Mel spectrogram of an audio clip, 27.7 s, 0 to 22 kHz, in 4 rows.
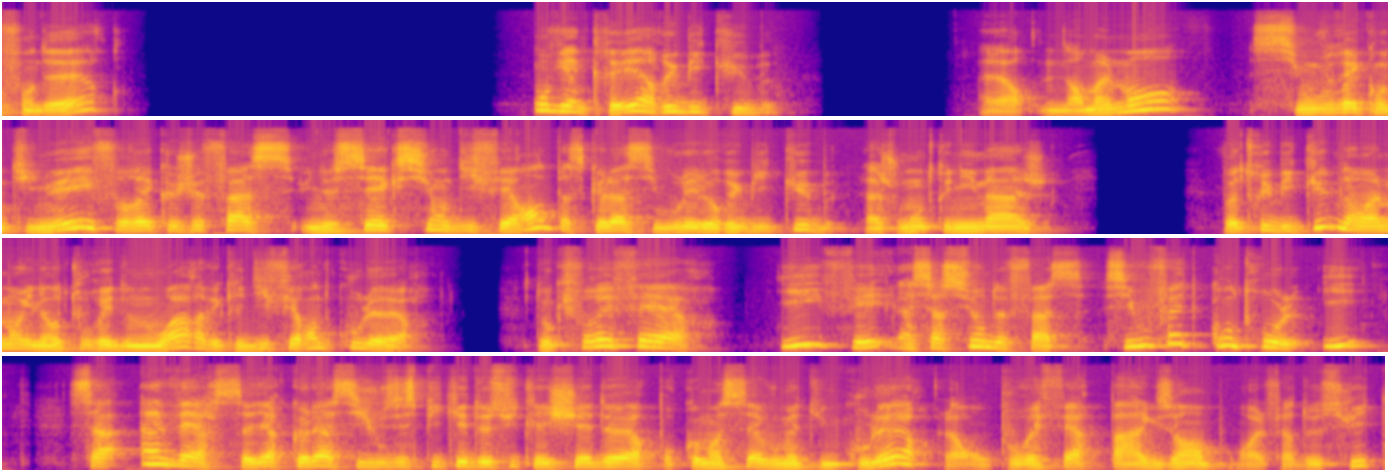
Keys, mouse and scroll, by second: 4.8-7.0 middle drag, 7.2-23.0 middle drag, 23.1 ctrl+i, 23.3 middle click.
